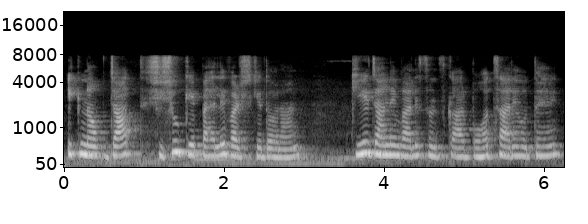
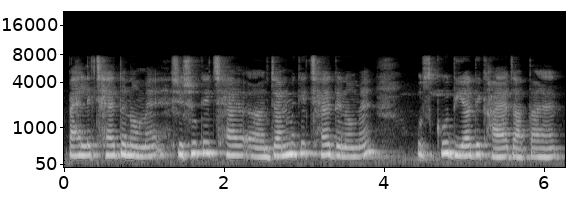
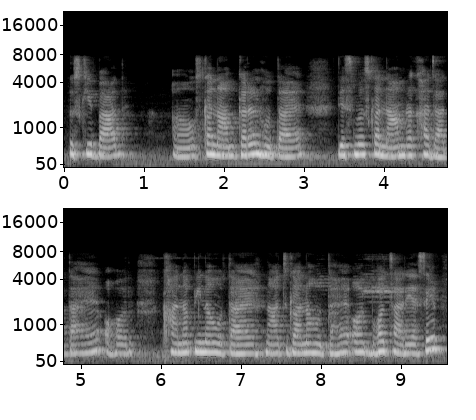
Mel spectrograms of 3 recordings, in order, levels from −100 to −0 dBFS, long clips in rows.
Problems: constant background noise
